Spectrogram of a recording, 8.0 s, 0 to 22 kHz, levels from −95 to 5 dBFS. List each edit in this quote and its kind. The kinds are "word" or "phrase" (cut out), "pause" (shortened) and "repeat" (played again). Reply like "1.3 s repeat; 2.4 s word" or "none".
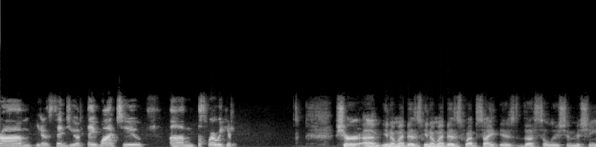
1.1 s word; 2.6 s word; 3.1 s word; 5.7 s repeat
